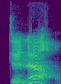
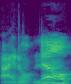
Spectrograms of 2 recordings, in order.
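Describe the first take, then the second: First: The words are run together into one clipped word. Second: The words are said separately and in full. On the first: The character speaks in an informal dialect. "he uses dunno" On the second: This is the standard way of saying it. "in a typical English way"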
